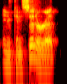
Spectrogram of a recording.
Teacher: we have an n at the beginning but that's alveolar versus a k which is velar so your tongue has to go from the front of your mouth to the back your mouth pretty quickly and that's a lot of work that people just don't want · it's more efficient to make the nasal consonant velar so that your tongue doesn't have to move when you go to produce the velar consonant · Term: assimilation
